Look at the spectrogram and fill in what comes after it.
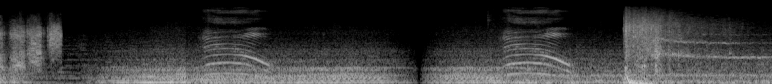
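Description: Background music with cartoon sound effects: two arching rise-and-fall pitch sweeps a few seconds apart, then a sudden loud crash about six seconds in, followed by a ringing tone.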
